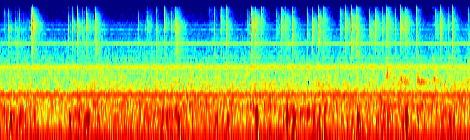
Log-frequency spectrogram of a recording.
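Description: A small dark green glass nail polish bottle with a black cap is held in the hand and tapped with long acrylic nails. Quick, light, bright clicks come in irregular bursts over a steady low hum.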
